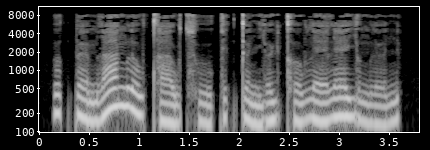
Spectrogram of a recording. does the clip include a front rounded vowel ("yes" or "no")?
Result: yes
